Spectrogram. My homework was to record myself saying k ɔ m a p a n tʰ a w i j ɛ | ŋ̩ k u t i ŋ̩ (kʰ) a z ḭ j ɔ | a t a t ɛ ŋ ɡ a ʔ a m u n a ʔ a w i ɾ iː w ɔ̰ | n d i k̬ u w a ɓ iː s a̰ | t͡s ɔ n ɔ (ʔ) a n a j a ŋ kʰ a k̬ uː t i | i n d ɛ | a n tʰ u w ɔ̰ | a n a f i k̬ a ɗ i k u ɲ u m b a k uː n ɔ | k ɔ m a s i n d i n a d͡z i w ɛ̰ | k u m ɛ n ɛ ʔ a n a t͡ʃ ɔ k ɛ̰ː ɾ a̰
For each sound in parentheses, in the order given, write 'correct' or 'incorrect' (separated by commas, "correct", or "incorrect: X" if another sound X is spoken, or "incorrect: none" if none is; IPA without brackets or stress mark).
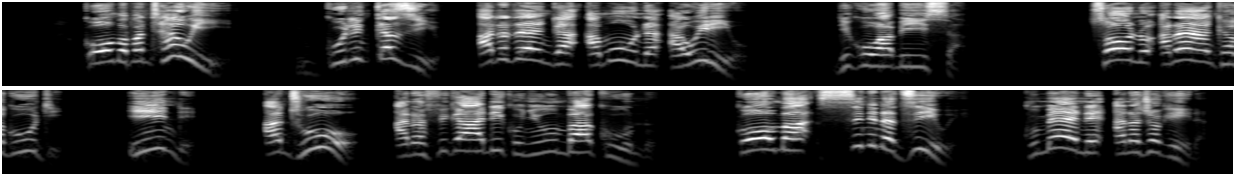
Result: incorrect: k, correct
